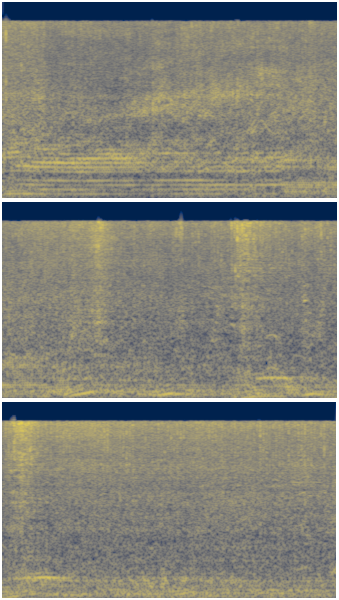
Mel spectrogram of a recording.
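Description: Race car engines running, with the revs rising and falling several times in the middle.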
